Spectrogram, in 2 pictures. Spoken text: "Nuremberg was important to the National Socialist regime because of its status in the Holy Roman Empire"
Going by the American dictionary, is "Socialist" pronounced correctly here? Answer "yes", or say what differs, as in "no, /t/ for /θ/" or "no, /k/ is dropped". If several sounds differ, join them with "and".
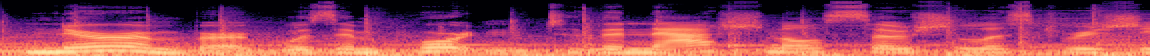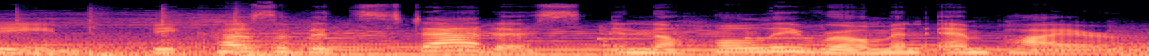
yes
